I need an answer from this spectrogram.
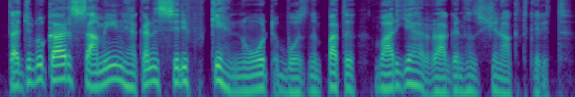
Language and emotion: Kashmiri, neutral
